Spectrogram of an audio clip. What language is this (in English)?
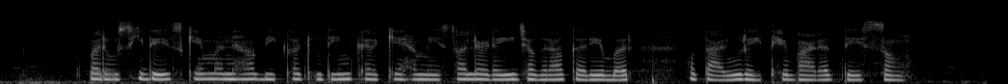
Chhattisgarhi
